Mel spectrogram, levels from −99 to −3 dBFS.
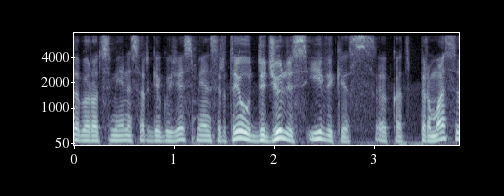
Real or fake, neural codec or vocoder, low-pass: real; none; 7.2 kHz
